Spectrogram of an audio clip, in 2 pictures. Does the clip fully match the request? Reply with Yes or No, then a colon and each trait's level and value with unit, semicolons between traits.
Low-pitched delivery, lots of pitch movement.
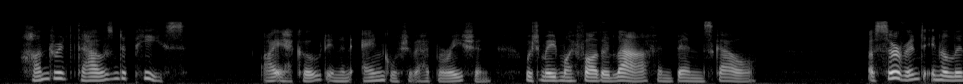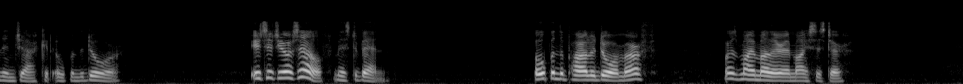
No: medium, 180 Hz; wide, 6.5 semitones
